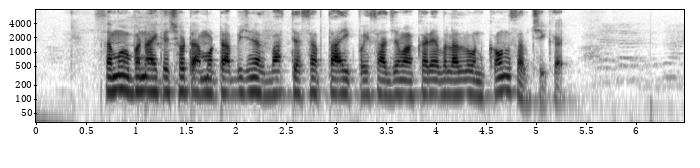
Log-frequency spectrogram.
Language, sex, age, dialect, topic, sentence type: Maithili, male, 18-24, Angika, banking, question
